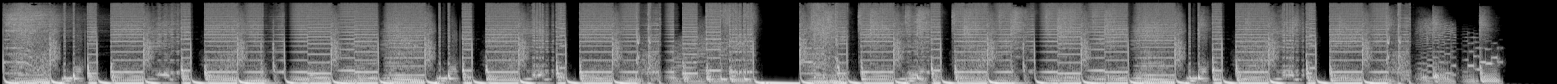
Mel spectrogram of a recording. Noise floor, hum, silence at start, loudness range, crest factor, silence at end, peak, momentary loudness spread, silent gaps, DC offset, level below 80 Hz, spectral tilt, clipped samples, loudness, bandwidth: -39 dBFS; none; 0.05 s; 1 LU; 10 dB; 0.55 s; 0 dBFS; 3 LU; none; under 0.1%; -14 dBFS; -3.5 dB/octave; under 0.1%; -11 LUFS; 19.5 kHz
